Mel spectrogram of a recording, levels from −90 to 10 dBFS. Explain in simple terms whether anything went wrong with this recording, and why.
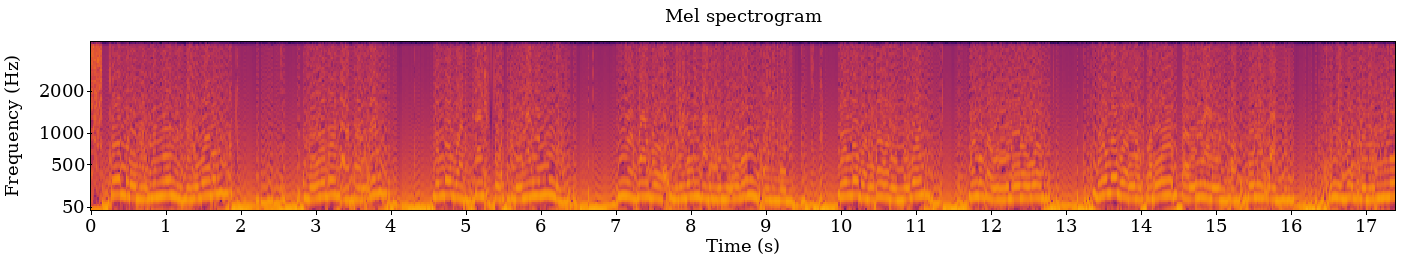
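Companded audio was read as linear: mu-law telephone bytes were played as plain 8-bit samples, so from start to finish the speech sounds harsh, loud, buzzy and noisy.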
